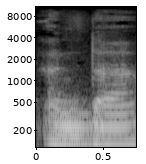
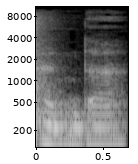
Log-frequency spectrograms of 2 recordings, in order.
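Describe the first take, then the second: No difference in how they are said.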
